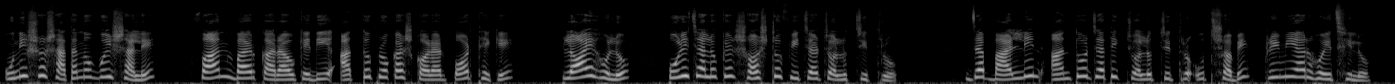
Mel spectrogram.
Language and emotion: Bengali, neutral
